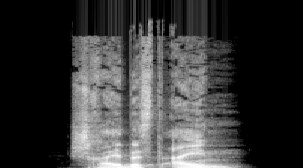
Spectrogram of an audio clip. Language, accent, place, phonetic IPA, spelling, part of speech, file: German, Germany, Berlin, [ˌʃʁaɪ̯bəst ˈaɪ̯n], schreibest ein, verb, De-schreibest ein.ogg
- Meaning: second-person singular subjunctive I of einschreiben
